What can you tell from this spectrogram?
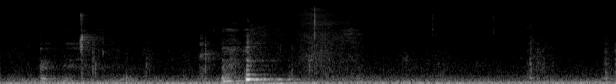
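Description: Close-miked eating: chewing and biting into a chicken shawarma wrap, with wet mouth sounds and small clicks. There is a brief louder mouth sound about two and a half seconds in.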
